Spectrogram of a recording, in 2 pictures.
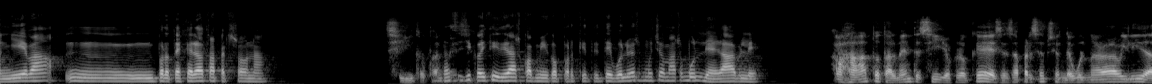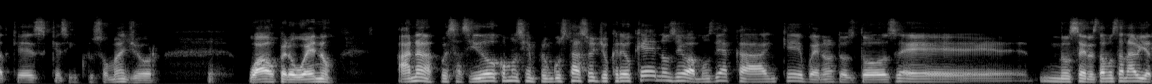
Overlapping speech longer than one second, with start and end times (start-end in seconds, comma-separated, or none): none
